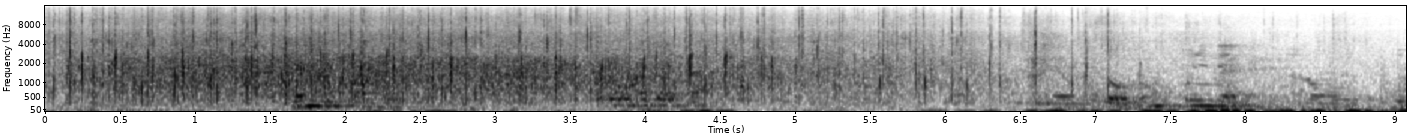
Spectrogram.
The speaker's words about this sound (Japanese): そのくらい難しい曲をね、よくぞ吹いてくれました。もう一回拍手を。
